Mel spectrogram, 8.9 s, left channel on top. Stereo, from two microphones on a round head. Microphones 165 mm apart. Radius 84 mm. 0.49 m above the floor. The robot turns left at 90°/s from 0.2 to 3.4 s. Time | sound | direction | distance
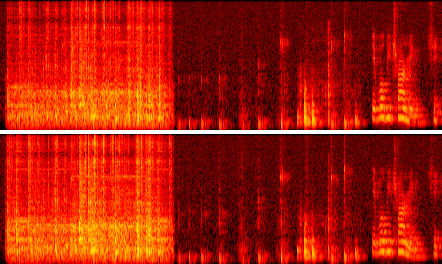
3.3 | a whoosh | centre (ahead or behind) | 3 m
5.9 | a crack | 65° left (ahead or behind) | 0.7 m
7.4 | a man speaking | 50° left (ahead or behind) | 2.5 m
